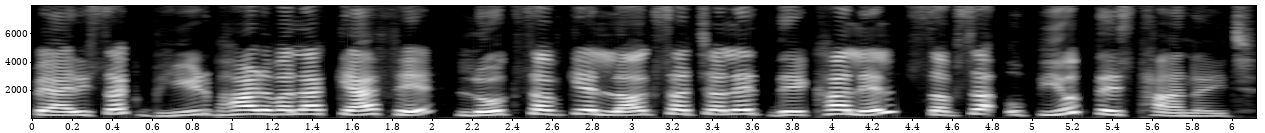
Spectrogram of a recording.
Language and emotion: Maithili, happy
